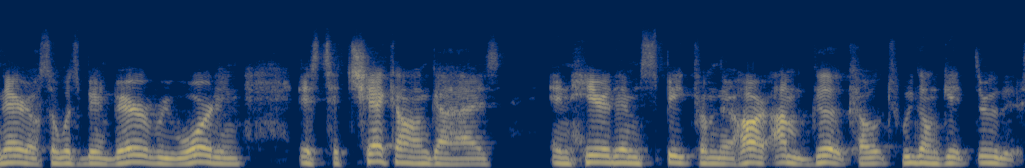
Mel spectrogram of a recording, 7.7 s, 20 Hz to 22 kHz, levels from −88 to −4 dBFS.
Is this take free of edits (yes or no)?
yes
